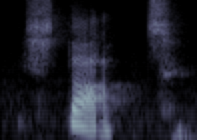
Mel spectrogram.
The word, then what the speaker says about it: stopped: Então, stop, stopped. Stopped é a pronúncia. Esse final aí tem o som de tipo um t stopped, como se fosse um t, tá?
